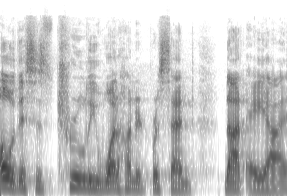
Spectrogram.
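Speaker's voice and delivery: ordinary talk, nothing marked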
